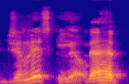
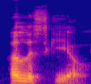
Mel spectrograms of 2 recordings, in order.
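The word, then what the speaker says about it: Jalisco: Jalisio. Yeah, I did say that. But we both said that. Jalisio. Yeah, but it's actually Hisio. Yeah, cuz I forgot they don't pronounce the J and um Hisio.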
